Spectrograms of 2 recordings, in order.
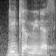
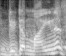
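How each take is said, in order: First: The third syllable has a short 'mi' sound. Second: The third syllable has a long 'mine' sound. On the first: The speaker calls it right. "इसका उच्चारण सुन लीजिएगा" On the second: The speaker calls it wrong. "इसे डिटरमाइनस नहीं बोलना है"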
